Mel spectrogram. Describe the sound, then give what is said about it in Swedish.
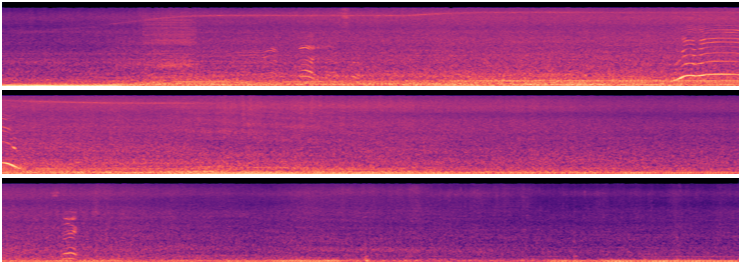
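A rescue boat's engine drones steadily at high speed as the crew heads home. It is a loud continuous low rumble with rushing wind and water noise, and a brief whistling tone partway through. “men det blev inga uppdrag, utan vi drar hemåt igen då.”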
